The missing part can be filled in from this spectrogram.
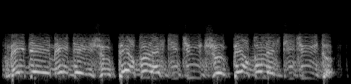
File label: aircraft destroyed mood low, speech fr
